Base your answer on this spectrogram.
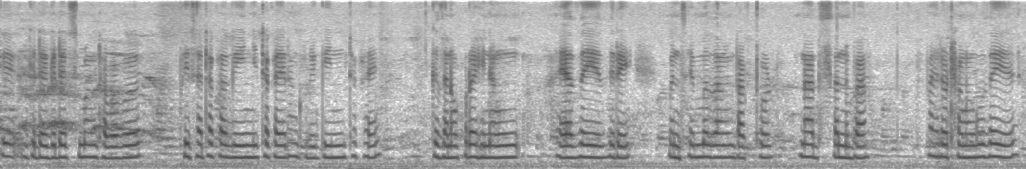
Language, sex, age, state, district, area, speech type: Bodo, female, 18-30, Assam, Udalguri, urban, spontaneous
